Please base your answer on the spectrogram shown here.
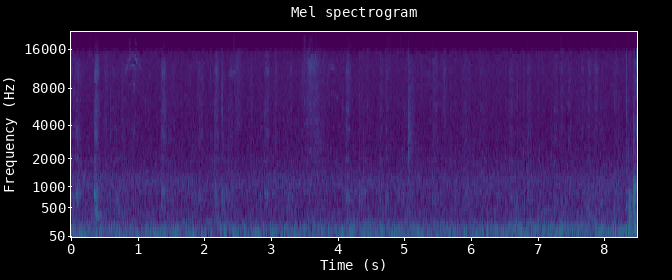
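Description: Marker or pen writing on a classroom chart during a lesson, soft continuous scratching strokes close by over a steady low room hum, with no talking.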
